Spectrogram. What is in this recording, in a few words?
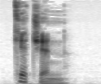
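"kitchen", American English; gcompris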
